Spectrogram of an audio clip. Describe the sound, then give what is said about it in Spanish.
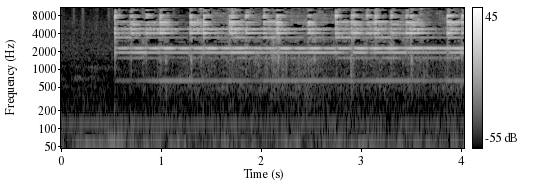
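A novelty Game of Thrones 'shame' bell gadget starts ringing after a brief pause and keeps clanging steadily with a bright, metallic tone, loud, with no talking. “Es decir, puede estar, es, puede estar horas haciendo esto, es, una campana del shame, porque no sé cómo la traducieron en español al final, para Juego de Tronos, en fin.”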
